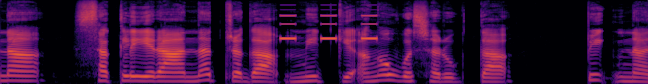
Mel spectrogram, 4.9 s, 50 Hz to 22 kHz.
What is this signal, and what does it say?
Beep code, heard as a piezo beeper, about 3400 Hz, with speech in Manipuri. 3 short. In AMI BIOS tables: failure in the first 64 KB of memory; in Dell tables: chipset error.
